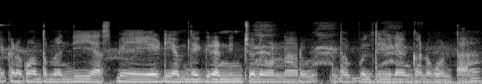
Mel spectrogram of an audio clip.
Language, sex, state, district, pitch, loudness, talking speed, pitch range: Telugu, male, Andhra Pradesh, Manyam, 115 Hz, -16 LUFS, 110 wpm, 110-125 Hz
